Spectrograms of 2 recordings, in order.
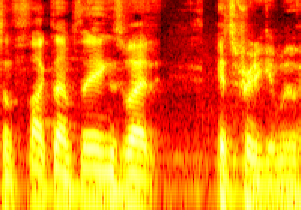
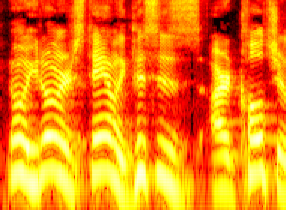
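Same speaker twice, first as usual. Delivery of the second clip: mock earnest protest; 10 semitones higher than usual. Acts villagers protesting to outsiders.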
